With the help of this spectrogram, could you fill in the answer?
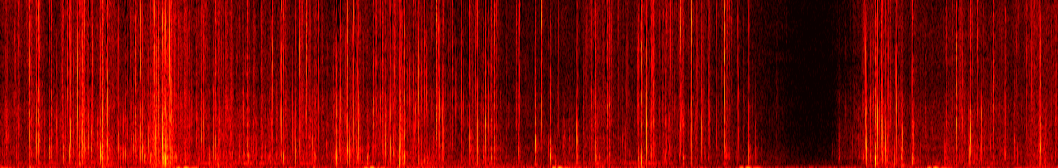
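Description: A hand-sized clear plastic bag full of small white plastic pearls is bent and squeezed with both hands, giving dense, bright crinkling and crunching with many sharp clicks. The rustling runs steadily, drops to near silence for under a second around the eight-second mark, then resumes.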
